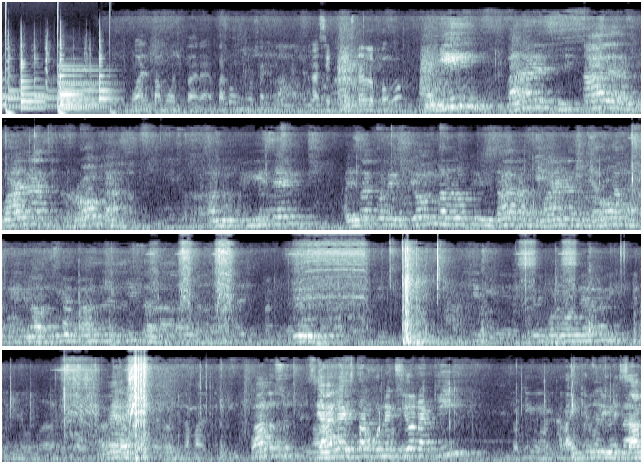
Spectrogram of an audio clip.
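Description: A man talks calmly nearby.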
